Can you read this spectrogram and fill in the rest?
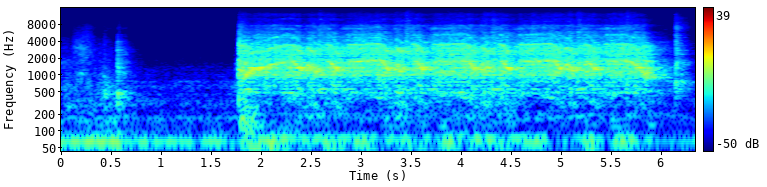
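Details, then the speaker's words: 1981 Corvette, engine reinstalled: starter cranks evenly for about four seconds with no catch; no spark because the distributor power was left unplugged. "Same as always. I forgot to plug the power in. That's what the problem is."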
